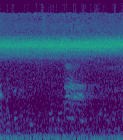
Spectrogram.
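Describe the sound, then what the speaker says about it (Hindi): A mountain crow gives a single faint, distant caw near a mountain campsite at Chopta, heard over a steady high-pitched hiss in the quiet outdoor air. "ये पहाड़ी कौवे जो हैं ये बोल रहे हैं, इनकी आवाजें आ रही है"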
